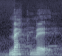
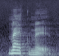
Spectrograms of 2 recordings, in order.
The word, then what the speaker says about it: Mehmed: Mehmed. Mehmed.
